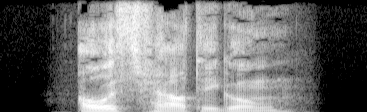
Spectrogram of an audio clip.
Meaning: copy, executed copy
- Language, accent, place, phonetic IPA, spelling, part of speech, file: German, Germany, Berlin, [ˈaʊ̯sˌfɛʁtɪɡʊŋ], Ausfertigung, noun, De-Ausfertigung.ogg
